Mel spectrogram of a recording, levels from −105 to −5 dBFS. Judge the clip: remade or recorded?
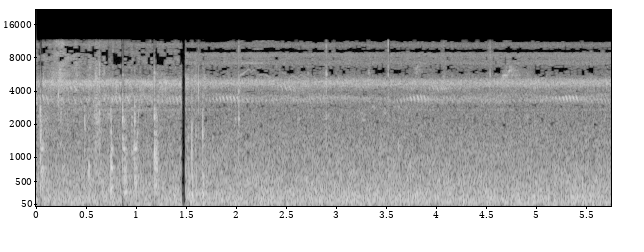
recorded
